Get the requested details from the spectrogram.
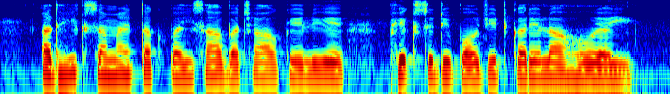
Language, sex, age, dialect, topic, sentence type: Magahi, female, 31-35, Western, banking, question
